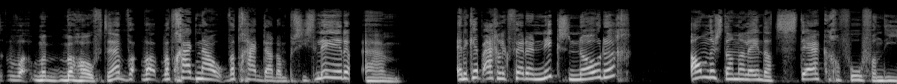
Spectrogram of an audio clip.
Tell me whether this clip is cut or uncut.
cut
